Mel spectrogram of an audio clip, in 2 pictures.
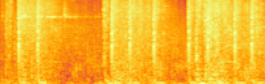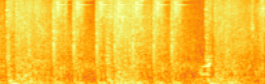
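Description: Rapid bursts of gunfire in Fortnite, including shotgun blasts, crack out loudly in dense clusters across the whole stretch, with no talk.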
